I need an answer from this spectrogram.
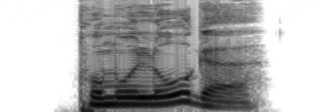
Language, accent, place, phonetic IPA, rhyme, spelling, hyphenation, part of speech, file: German, Germany, Berlin, [pomoˈloːɡə], -oːɡə, Pomologe, Po‧mo‧lo‧ge, noun, De-Pomologe.ogg
- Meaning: pomologist (male or of unspecified gender)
